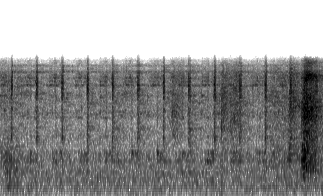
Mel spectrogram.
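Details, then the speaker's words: Coaxial hot-air engine with test-tube cylinders, flame heated, running quite quickly: light crisp ticks about four per second, evenly spaced, slight squeak from glass tubes touching, no knocking or scraping; normal smooth running. "but actually it's quite nice to hear it run to see a run slowly you can appreciate more of the mechanism it runs quite quickly"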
